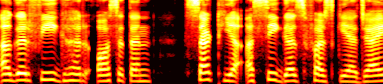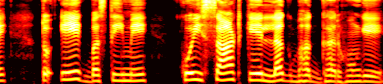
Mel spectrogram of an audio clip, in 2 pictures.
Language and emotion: Urdu, neutral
